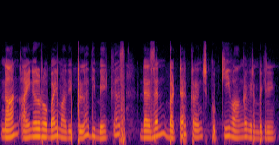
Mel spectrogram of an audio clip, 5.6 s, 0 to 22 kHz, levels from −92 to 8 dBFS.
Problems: none marked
